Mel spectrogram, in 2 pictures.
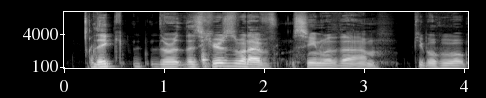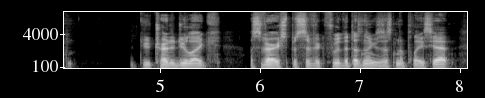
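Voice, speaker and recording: In a Boston accent, a man with a fairly low pitch speaks with long, frequent pauses on a very clean recording with a silent background. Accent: American (Boston area). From US Northeast (Boston), born in Moscow. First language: Russian. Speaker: DJ. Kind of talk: casual chat.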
